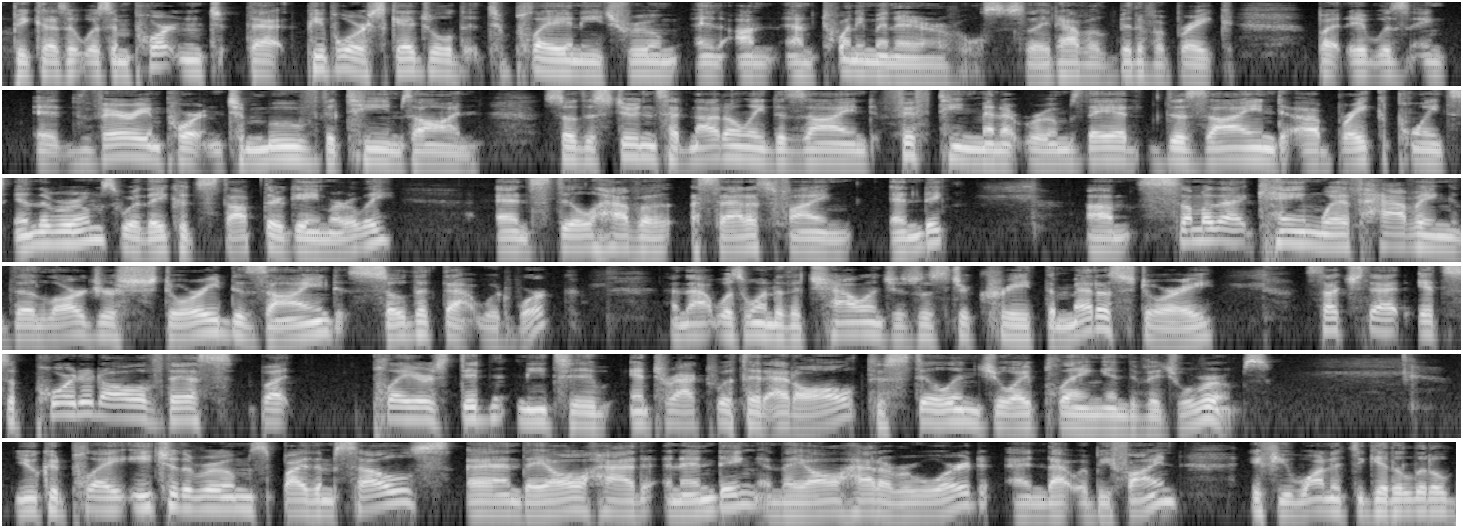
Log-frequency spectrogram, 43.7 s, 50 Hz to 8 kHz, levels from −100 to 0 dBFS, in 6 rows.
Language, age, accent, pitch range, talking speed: English, 40-59, American, 110-150 Hz, 210 wpm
